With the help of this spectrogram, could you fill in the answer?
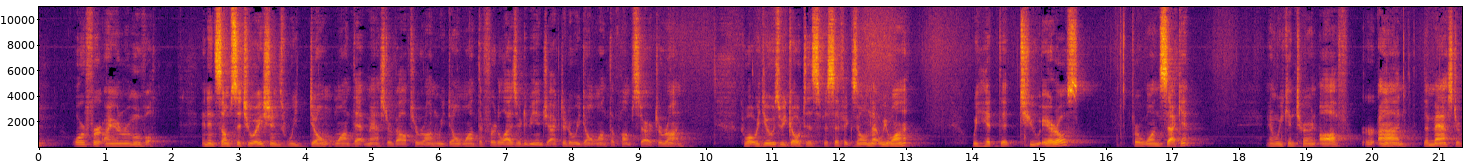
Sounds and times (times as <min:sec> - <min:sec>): Speech: 0:00.0 - 0:09.9, 0:10.5 - 0:13.3, 0:14.0 - 0:15.7, 0:16.3 - 0:17.5, 0:18.4 - 0:21.3.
